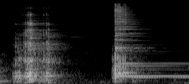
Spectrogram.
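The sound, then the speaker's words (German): Wine glasses are picked up and knock together, first a muffled rattle, then a sharp bright clink that rings on with a sustained glassy tone. No voices. “Ich lasse den Schluck auch hier und nehme die anderen Gläser.”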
